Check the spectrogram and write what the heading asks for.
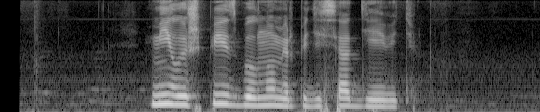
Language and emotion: Russian, neutral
